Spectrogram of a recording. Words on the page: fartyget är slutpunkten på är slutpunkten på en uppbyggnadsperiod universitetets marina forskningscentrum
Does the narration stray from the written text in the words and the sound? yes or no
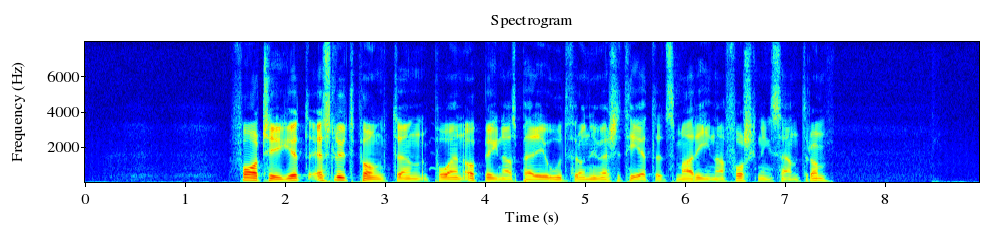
yes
